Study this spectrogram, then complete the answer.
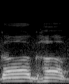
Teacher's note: बोल के देखो तो कंठ से आवाज आ रही है सीधा ना ओठ का इस्तेमाल हो रहा है ना टंग कहीं स्पर्श हो रही है टच हो रही है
